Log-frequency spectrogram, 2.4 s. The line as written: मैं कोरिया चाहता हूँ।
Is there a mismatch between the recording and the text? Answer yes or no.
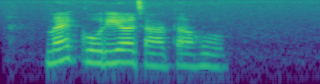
no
